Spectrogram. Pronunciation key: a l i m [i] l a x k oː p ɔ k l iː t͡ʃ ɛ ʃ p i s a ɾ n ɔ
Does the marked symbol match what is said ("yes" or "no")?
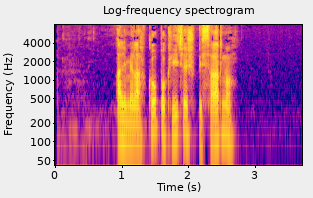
no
